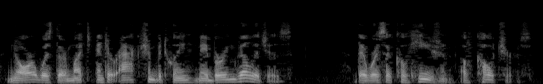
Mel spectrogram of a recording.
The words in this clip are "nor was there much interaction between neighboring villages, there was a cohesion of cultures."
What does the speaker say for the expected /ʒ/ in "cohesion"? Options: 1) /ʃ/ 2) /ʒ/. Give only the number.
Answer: 2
